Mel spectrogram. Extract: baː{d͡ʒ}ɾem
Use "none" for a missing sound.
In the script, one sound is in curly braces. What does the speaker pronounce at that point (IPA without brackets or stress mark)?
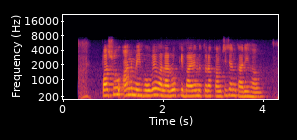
none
